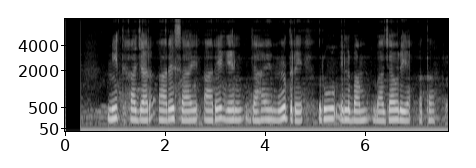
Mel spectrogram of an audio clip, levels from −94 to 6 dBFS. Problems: constant background noise, continuous background conversations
